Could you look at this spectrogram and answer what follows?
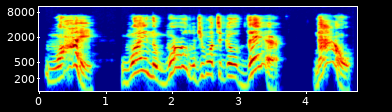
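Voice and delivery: high, loud, panicked protest; alarmed outcry. Acted. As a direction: cry it out in disbelief. Joseph alarmed at change of route.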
